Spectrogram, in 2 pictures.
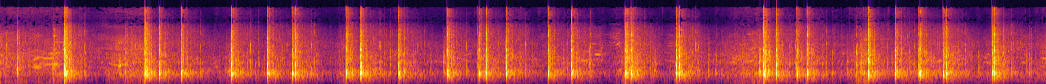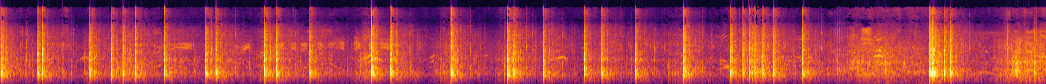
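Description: Fireworks display: aerial shells bursting in quick succession, a sharp bang about once or twice a second with crackle between.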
